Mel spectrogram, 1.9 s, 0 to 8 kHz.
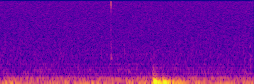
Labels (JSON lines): {"label": "anthrophony, boat engine", "recorder": "SoundTrap 300"}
